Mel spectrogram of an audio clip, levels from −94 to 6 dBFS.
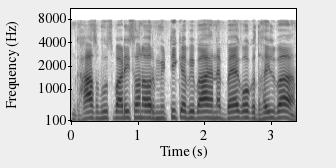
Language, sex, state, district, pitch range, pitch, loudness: Bhojpuri, male, Bihar, Muzaffarpur, 175-185 Hz, 180 Hz, -17 LUFS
